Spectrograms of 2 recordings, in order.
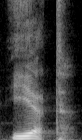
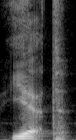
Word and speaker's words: yet: final de ideas negativas la y del principio no es el sonido J sino que es como una I suave yet yet y usaremos la palabra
